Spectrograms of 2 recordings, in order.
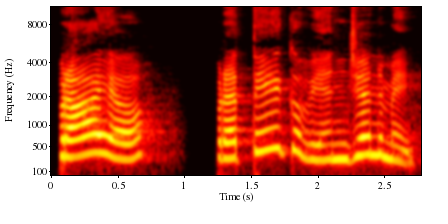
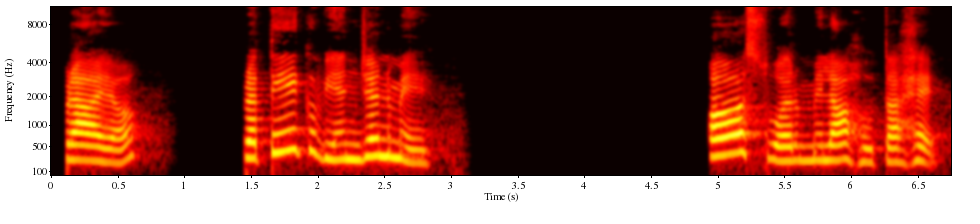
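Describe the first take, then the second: First: Dictation. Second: Repeated dictation. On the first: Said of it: "अगला point आपको लिखना है". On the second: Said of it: "अगला point लिखिए". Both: Shown as a demonstration.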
